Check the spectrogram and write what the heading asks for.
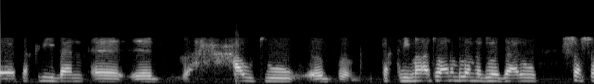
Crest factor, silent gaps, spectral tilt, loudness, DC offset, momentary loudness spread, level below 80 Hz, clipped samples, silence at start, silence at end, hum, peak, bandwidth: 16 dB; none; -8.5 dB/octave; -23 LUFS; under 0.1%; 12 LU; -72 dBFS; under 0.1%; 0 s; 0 s; none; -6 dBFS; 4.3 kHz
